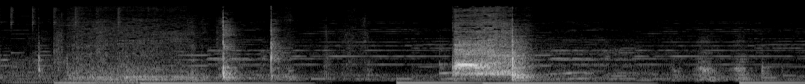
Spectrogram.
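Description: Instrumental background music, with small clicks and knocks from miniature wooden dollhouse furniture being handled and set down. The loudest sound is a louder noisy knock-and-slide lasting under a second, about halfway through, as a small cabinet is pushed into place.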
